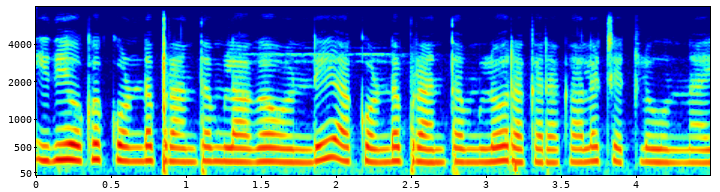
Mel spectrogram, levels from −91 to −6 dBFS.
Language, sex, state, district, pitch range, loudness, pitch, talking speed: Telugu, female, Telangana, Komaram Bheem, 235-255 Hz, -20 LUFS, 245 Hz, 160 wpm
